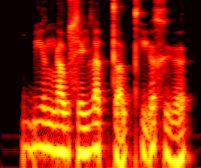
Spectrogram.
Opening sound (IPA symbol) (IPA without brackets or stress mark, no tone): ɓ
